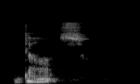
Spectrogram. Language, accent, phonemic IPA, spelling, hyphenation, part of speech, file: English, Southern England, /ˈdɑːts/, darts, darts, noun / verb, LL-Q1860 (eng)-darts.wav
- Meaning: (noun) 1. A game or sport in which darts are thrown at a board, and points are scored depending on where the darts land 2. plural of dart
